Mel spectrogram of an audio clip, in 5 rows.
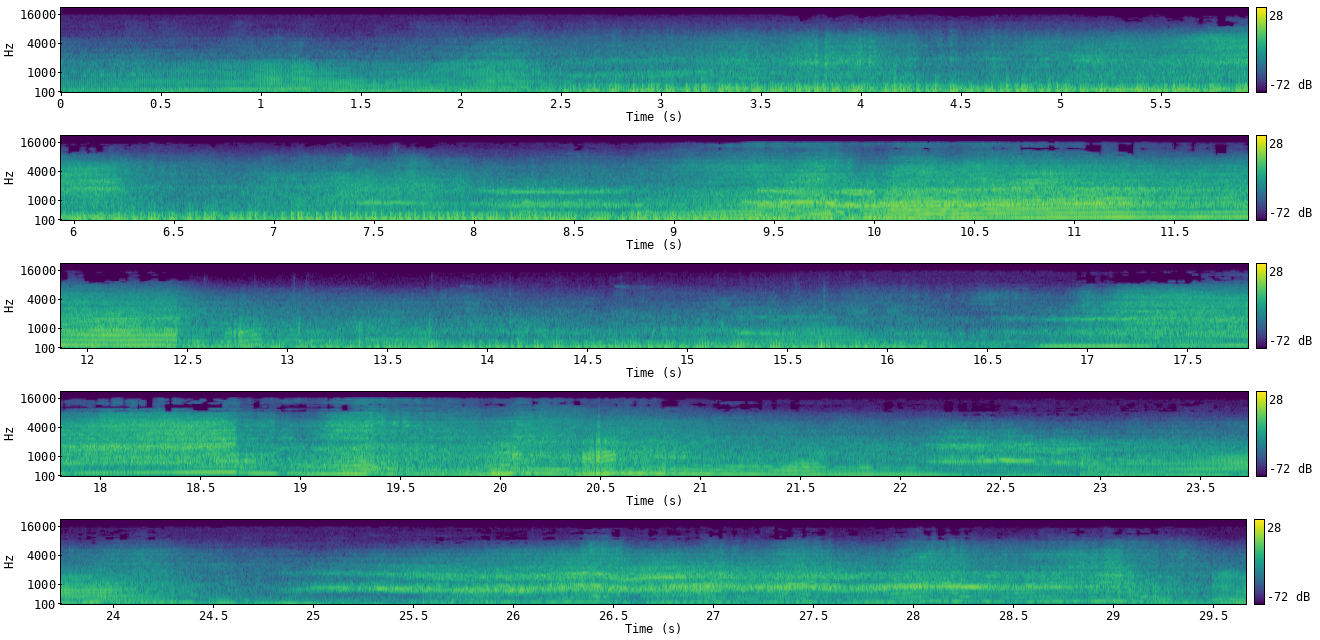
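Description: Tuned Lancia Delta Integrale Evo 2's turbocharged 2.0-litre four-cylinder engine revving hard, its pitch climbing for about twelve seconds before the throttle is cut. Then the revs rise and fall several times as the car slides, with tyre squeal.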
